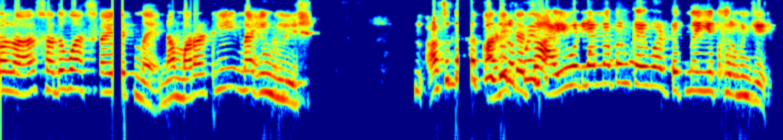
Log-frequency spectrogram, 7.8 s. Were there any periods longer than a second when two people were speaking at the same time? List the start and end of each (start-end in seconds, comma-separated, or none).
4.9-6.3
